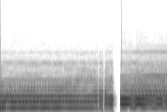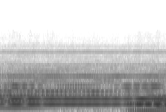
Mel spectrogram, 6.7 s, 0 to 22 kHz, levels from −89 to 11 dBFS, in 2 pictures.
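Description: From 1.93 to 2.44 s the music breaks up with repeated packet loss, giving a robotic sound. Four gaps land in about half a second, the longest 158 ms. Each hole is patched by stretching the preceding audio forward, so roughly 44% of the stretch is concealed rather than real. It sounds choppy. On a spectrogram the harmonics freeze into flat, smeared bands with hard vertical edges, and the waveform shows repeated, looped-looking blocks.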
